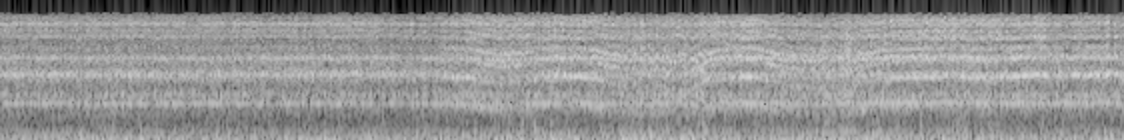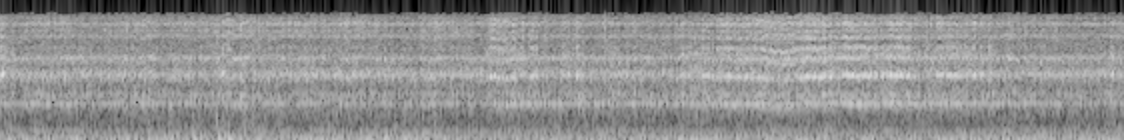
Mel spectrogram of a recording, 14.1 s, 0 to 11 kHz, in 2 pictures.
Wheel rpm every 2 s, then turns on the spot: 230, 230, 210, 230, 230, 230, 230.
none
